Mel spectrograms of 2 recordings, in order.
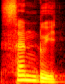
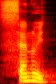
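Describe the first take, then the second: First: The d sound is clearly pronounced. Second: The d sound is left silent. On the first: The speaker calls it wrong. "অনেকে ভুলভাবে উচ্চারণ করে, এটাকে বলে স্যান্ডউইচ" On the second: The speaker calls it right. "কিন্তু এটার উচ্চারণ হবে স্যান্ডউইচ"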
